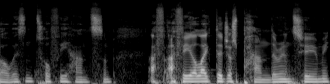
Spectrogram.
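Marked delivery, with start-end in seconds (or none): 0.0-1.1 doting, gushing, fawning mother voice. Retelling a friend's mum's compliment: imitating a friend's mum. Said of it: "my mate's mum will be like".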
